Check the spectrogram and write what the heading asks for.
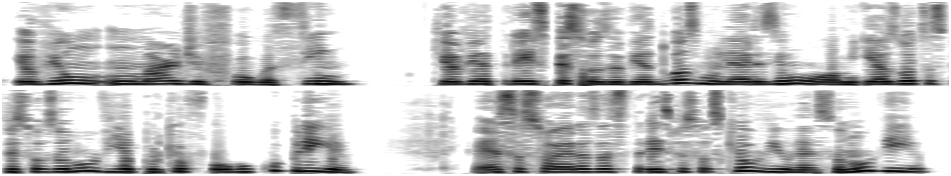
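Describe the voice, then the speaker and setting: A woman's voice: on the high side, darkish tone, no echo. Brazilian woman testifying a vision. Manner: halting, many fillers, cites Bible verses. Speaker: church sister giving testimony. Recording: dull lo-fi recording, dry sound.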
